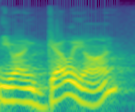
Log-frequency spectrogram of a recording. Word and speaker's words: euangelion: Euan, notice the double gamma here. The first one's pronounced like an N. Euangelion, and that means gospel or good news.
